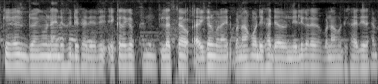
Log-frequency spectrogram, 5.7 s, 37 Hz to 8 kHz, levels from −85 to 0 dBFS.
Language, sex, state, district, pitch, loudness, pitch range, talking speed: Hindi, male, Madhya Pradesh, Katni, 110 Hz, -19 LUFS, 105-115 Hz, 315 wpm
